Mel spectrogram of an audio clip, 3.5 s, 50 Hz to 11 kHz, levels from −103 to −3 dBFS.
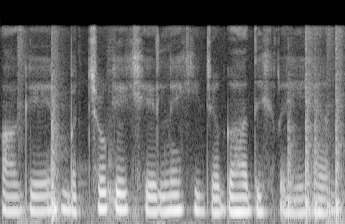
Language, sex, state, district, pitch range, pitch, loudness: Hindi, female, Arunachal Pradesh, Lower Dibang Valley, 175-195 Hz, 180 Hz, -14 LUFS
